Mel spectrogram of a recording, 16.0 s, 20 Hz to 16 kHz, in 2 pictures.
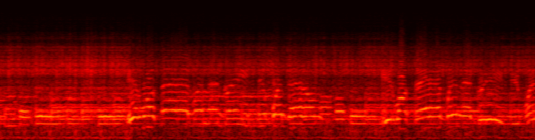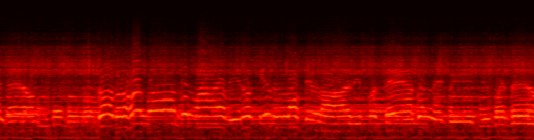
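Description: Late-1920s Edison Blue Amberol cylinder record playing on a cylinder phonograph: an instrumental passage of an old-time country song between sung verses, a wavering melody line over steady accompaniment.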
